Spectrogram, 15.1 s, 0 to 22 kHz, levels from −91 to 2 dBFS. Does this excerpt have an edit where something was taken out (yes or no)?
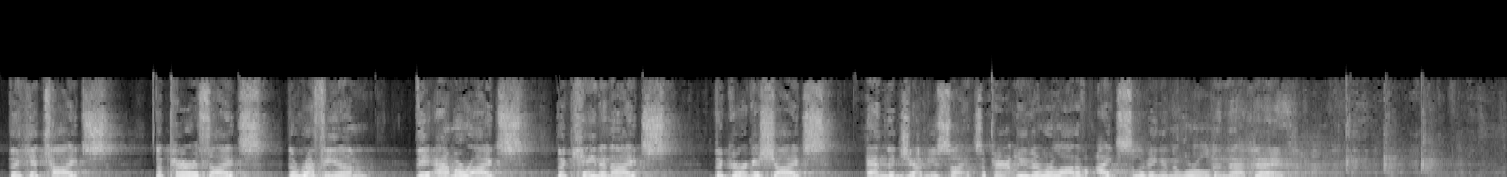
yes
